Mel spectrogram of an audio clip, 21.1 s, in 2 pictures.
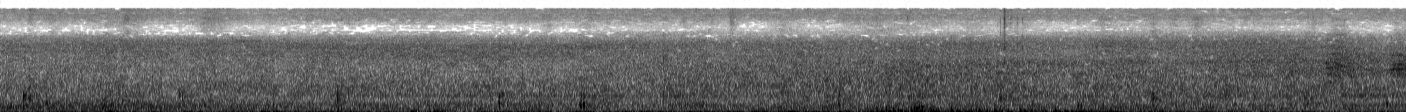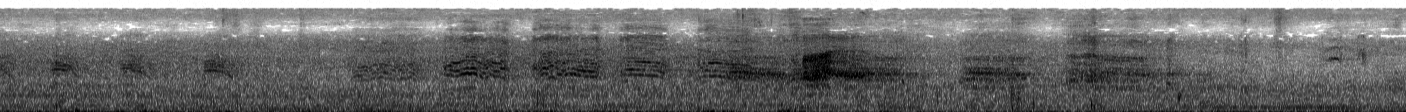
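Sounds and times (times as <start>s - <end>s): low steady rumble: 0.0s - 21.0s
birds calling: 13.1s - 21.0s.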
